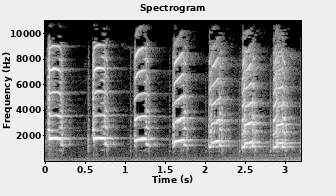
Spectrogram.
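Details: Red-legged Seriemas, a captive pair, calling in a rapid run of loud, harsh yelping notes, about eight in three seconds, each note rich and slightly rising, against a quiet background.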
